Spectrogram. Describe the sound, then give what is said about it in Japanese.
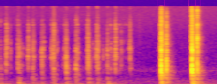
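Quick, steady keystrokes clatter on a computer keyboard with a strong pressing feel and a snappy rebound, pause briefly, then come two much louder, heavier key presses struck firmly one after the other. “確かにその、僕 MacBook 使ってるけど、MacBook もなんか歴代で、あの時代のキーボードが良かったからなとかっていう人いますよね。使ってるけど、それよりは、なんだろうな、押してる感がすごい強いって感じですかね。”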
